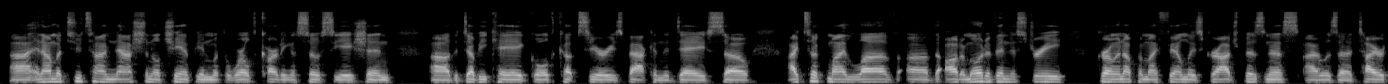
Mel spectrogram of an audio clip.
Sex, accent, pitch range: male, American, 115-135 Hz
